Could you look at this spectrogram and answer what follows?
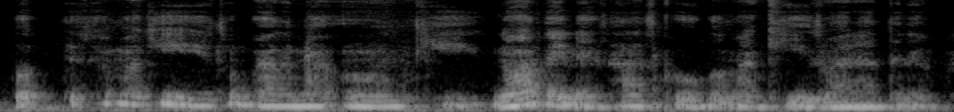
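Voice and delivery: real whisper aside. Real, not acted. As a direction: drop to a whisper mid-story. Hushed aside about her kids.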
